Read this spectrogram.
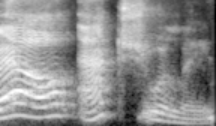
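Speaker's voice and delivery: cartoonish character voice. Saying well actually to another speaker, sounding like the Grinch. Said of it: "you sound like the Grinch".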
